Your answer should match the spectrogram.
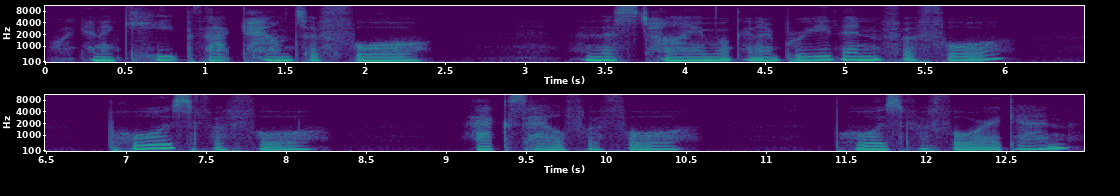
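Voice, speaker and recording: A woman softly whispering a guided meditation with slow, soothing breath counts. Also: mid-range voice, level tone, gravelly, husky, dry recording.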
